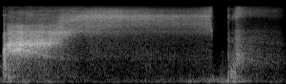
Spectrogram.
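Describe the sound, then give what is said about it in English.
A voice imitates the hiss of a San Francisco Muni city bus lowering when it stops on top of a steep hill in Bernal Heights: a long, loud breathy hiss that starts strong and holds steady, then cuts off and gives a short second puff. “With the San Francisco Muni system, usually if a bus stops on top of a hill, like a very steep hill, the bus will lower, right? That whole thing you hear, the bus going...”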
